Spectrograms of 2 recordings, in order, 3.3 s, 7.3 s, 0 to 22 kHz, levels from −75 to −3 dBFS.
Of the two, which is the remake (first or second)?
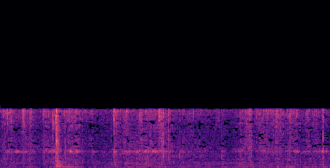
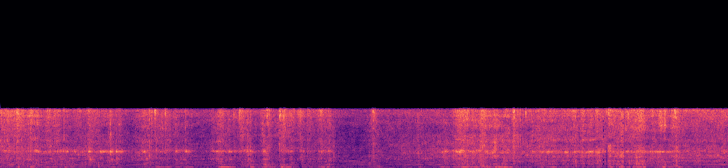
second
